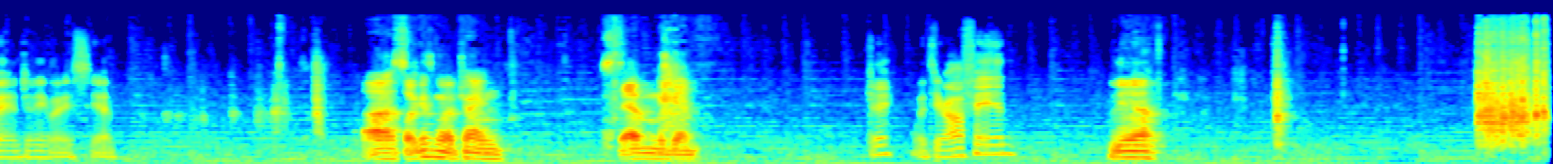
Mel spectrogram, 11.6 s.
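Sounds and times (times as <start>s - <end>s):
speech: 0.0s - 1.2s, 2.8s - 4.0s, 4.6s - 5.4s, 6.6s - 7.8s, 8.4s - 8.9s
dice clattering across a table during a tabletop roleplaying game: 11.1s - 11.6s.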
